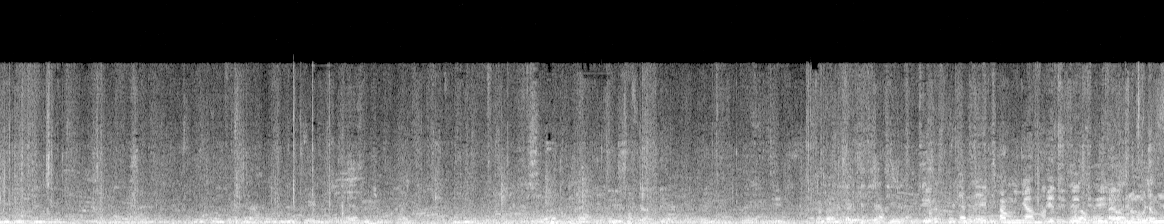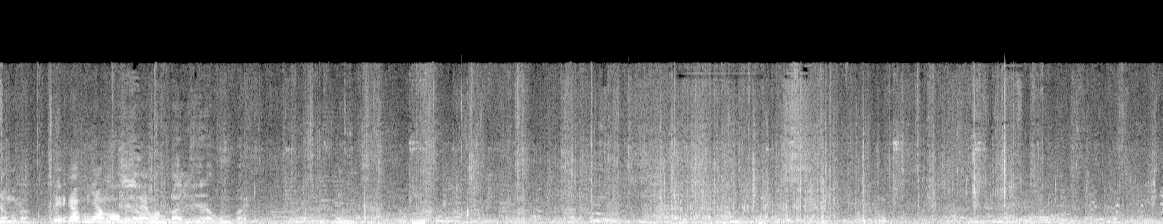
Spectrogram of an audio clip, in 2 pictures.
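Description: A small crowd of men talk and chatter nearby outdoors.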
